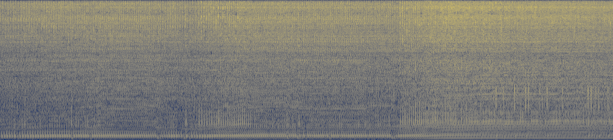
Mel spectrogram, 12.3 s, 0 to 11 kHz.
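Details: Dayton lawn tractor's 11 hp Briggs single-cylinder, started on its own with choke, runs loud and steady with no misses or knocks; idles smoothly but a touch fast with a spring disconnected; sounds like a hot rod.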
